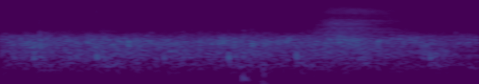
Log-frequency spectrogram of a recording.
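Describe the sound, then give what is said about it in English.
An audience claps with a dense, even patter that stays fairly faint and steady throughout, rising slightly near the end. “making us clap”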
